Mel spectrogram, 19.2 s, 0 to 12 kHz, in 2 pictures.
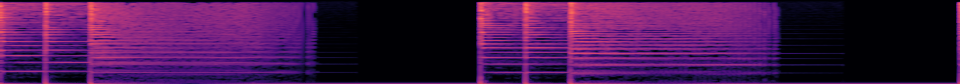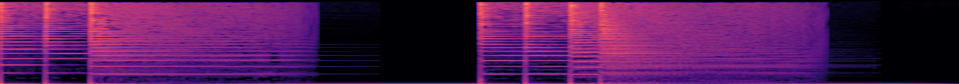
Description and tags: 100 12 inch nails plucked gut 01
nails, organic, inch, melodic, free, sound, loop, plucked, gut, 12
